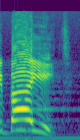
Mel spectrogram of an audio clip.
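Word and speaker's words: בית: i'll that's right so everyone say bye eat bye eat everyone say house house say that's a nice house i think i'll buy it that's a nice house i think i'll bite so how do you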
